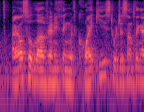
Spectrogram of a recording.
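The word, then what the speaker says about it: kveik: I also love anything with quike yeast, which is something I didn't really touch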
